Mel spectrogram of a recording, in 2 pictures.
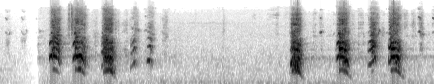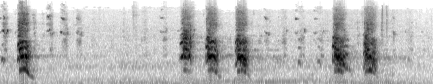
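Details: Shrill yaps from a small dog in rapid bursts of two to five, with a couple of softer yips between groups and short quiet pauses.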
